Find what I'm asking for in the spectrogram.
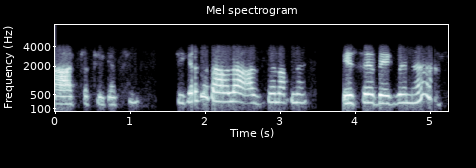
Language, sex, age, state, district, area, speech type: Bengali, female, 45-60, West Bengal, Purba Bardhaman, rural, conversation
